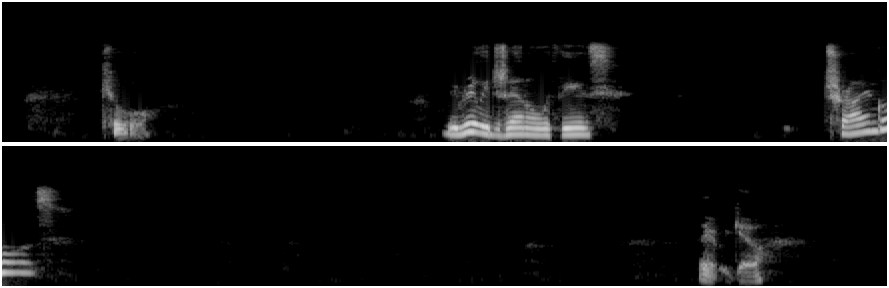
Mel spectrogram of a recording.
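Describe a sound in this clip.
A man speaks calmly and close, heard through a microphone.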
